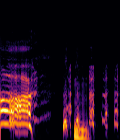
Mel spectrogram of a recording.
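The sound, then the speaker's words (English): A voice imitates a banshee's howl, a loud, sustained, wavering wail that slides down in pitch and fades, followed by a few short vocal bursts. “Yes, the Banshee's howl. The Banshee's howl. Howl. It's supposed to be a screech, but unfortunately I can only go as high as a howl.”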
